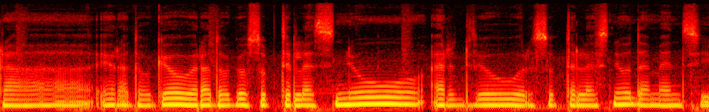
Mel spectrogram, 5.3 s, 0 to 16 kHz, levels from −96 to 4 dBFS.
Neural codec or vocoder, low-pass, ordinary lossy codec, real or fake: none; 14.4 kHz; MP3, 96 kbps; real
